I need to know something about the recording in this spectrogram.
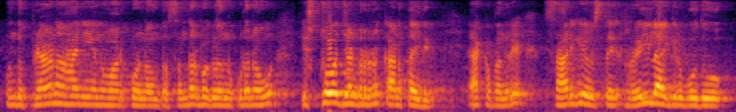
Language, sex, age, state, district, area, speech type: Kannada, male, 30-45, Karnataka, Bellary, rural, spontaneous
